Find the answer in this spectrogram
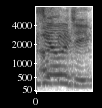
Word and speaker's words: kinesiology: word that I've been literally practicing all morning, kinesiology. It's like, am I pronouncing that right? Yes, Yes. Okay. kinesiology.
